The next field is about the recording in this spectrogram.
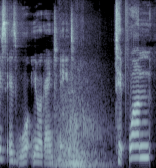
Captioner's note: air whooshing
